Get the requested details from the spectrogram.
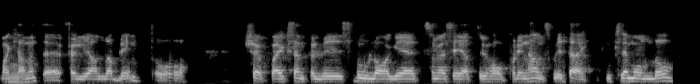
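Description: Against a quiet background, a man speaks at a moderate pace in a flat monotone, his loudness very even and the sound dry with no echo. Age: 20s. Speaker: full-time day trader; guest. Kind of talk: panel discussion. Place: home room. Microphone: earbuds.

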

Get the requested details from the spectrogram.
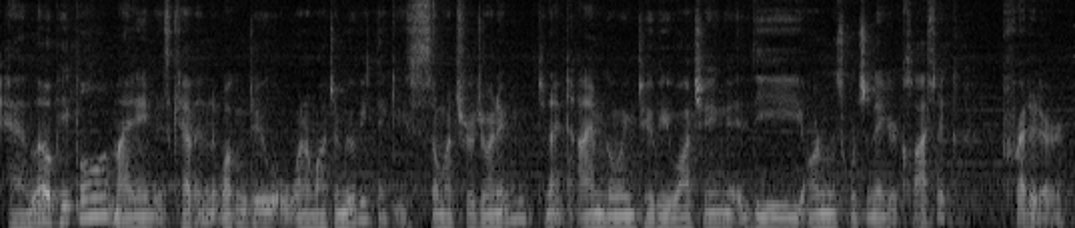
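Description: A man at a moderate pace, ordinary pitch variation, light background noise behind him. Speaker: reaction channel host. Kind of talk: casual vlog chat. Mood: upbeat, friendly. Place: home room.

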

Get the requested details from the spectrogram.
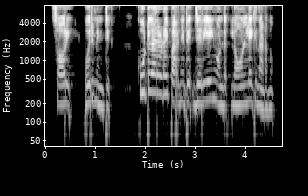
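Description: A woman's ordinary speaking voice at medium pitch, with lively intonation. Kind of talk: romantic story narration.

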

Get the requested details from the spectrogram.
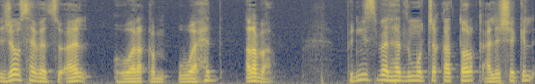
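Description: A man speaks in an ordinary speaking voice at a fairly quick pace. His pitch varies in an ordinary way, and the sound is dry and close with no echo. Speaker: driving instructor. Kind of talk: tutorial.

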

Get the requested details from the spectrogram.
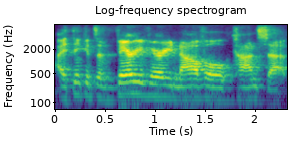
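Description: Bright and sharp in tone, a man speaks at a moderate pace with fairly even intonation. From US Midwest. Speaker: MBA student. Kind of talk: short presentation. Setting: video call. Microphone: video call.

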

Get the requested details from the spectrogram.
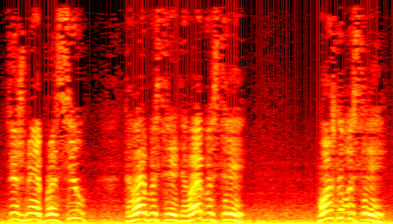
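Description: A man's voice sounds dry with no echo. There is light background noise. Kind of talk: comic rant to passenger. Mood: exasperated comic complaint. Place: car.

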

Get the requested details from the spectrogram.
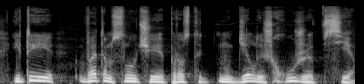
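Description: Against a quiet background, a dark, mellow, somewhat breathy voice speaks with lively intonation. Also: man. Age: 30s. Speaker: podcast host, former news journalist. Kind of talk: casual chat. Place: studio. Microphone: studio mic.

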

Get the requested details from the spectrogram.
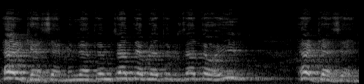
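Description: A man's extremely high-pitched voice at a moderate pace, with fairly even intonation, audible room echo and light background noise. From Tekman, Erzurum, Turkey; Erzurum, Turkey. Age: 80s+. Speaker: village elder learning to read and write at a literacy course. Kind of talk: interview answer. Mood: grateful, earnest. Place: classroom. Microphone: camera far.

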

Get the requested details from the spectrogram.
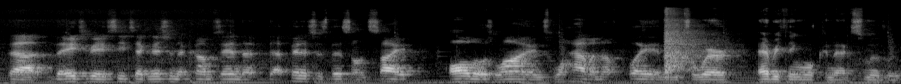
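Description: A man talks at a moderate pace in a monotone, flat intonation. Audible room echo and light background noise are present. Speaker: trade school instructor. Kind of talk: tutorial. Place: empty room. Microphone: phone near.

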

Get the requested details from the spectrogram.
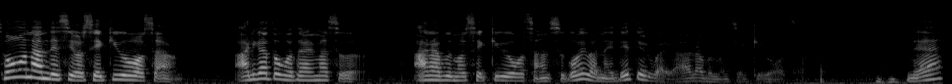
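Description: The woman's pitch swings very widely while she keeps to a moderate pace. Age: old. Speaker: livestreamer's mother. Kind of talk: casual livestream chat with viewers. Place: home room. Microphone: webcam.

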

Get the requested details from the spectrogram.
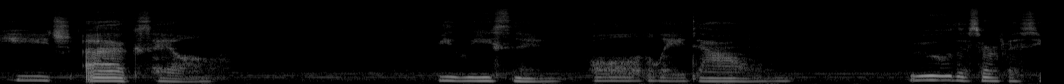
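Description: A very slow pace with long, frequent pauses, fairly even intonation and a calm, soothing tone, over noticeable background noise. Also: woman. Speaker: yoga nidra guide. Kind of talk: guided yoga nidra meditation. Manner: slow, calm, soothing.

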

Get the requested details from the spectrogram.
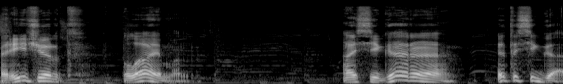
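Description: Music plays in the background as a man talks at a very slow pace. He leaves long, frequent pauses. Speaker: audiobook narrator. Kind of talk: horror story audiobook reading.

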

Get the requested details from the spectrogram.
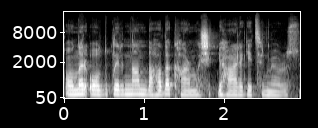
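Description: Fairly quick and at a medium pitch, a woman talks in an ordinary speaking voice in a very clean recording with a silent background. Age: 20s. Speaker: self-improvement youtuber and social media coach. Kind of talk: motivational talk to camera.

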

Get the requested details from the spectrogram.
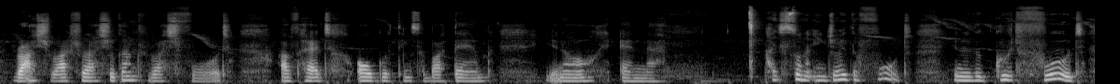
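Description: A woman speaks at a fairly slow pace and a fairly low pitch with ordinary pitch variation. Long, frequent pauses break up her speech over light background noise. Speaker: vlogger. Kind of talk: casual vlog chat. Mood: cheerful, excited. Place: bathroom. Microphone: phone near.

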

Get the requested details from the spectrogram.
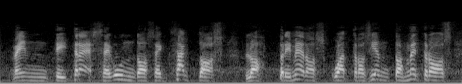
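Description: There is light background noise as a man speaks. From Venezuela. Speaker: horse race announcer. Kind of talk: live horse race commentary, 1980 archive call.

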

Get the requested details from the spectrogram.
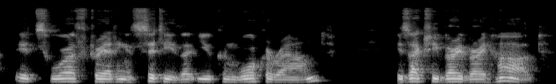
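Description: Against a quiet background, a man with an Australian accent talks with fairly even intonation. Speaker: historian and author. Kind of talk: interview. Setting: video call. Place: home room. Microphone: webcam.

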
